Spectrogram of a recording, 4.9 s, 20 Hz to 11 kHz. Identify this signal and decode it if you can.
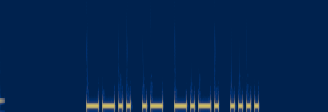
Morse code, heard as a keyed tone, about 20 wpm, 700 Hz. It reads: ZACH
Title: USA Common Names - Max 4 Letters - 20wpm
